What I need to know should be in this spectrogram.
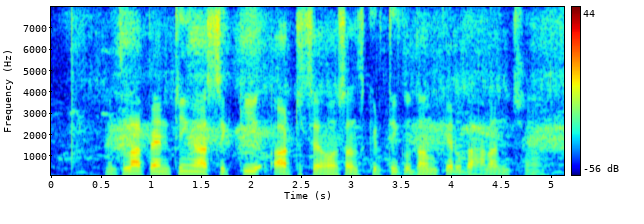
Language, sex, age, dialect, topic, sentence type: Maithili, male, 25-30, Bajjika, banking, statement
